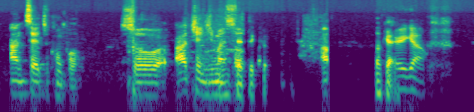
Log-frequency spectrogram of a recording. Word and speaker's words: Antetokounmpo: Way you gotta say with a D, so it's Antetokounmpo. But in the Greek way, you say with the NT, like Antetokounmpo.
